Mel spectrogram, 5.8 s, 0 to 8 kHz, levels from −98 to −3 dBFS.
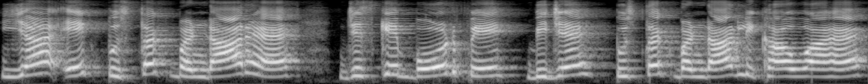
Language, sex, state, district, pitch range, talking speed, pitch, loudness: Hindi, female, Bihar, Saharsa, 270-325 Hz, 145 wpm, 285 Hz, -16 LUFS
